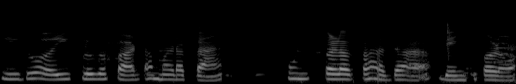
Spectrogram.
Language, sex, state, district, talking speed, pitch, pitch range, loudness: Kannada, female, Karnataka, Chamarajanagar, 95 wpm, 240 Hz, 215-255 Hz, -41 LUFS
